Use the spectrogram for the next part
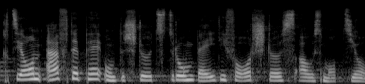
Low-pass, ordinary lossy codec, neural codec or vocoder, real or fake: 14.4 kHz; MP3, 64 kbps; none; real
